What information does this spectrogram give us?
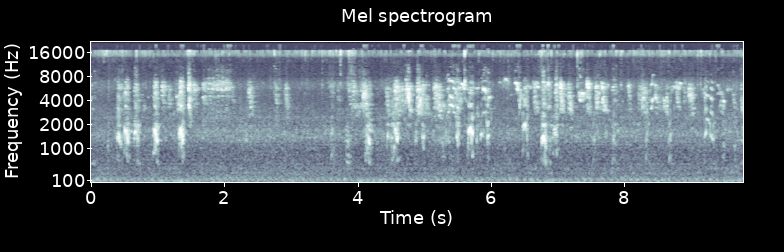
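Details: Partridge chicks give soft, high peeping notes, scattered and repeated irregularly over a steady low background hum.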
